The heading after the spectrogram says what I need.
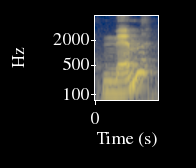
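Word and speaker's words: מ: makes the L sound mem obviously the M sound mem also has a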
